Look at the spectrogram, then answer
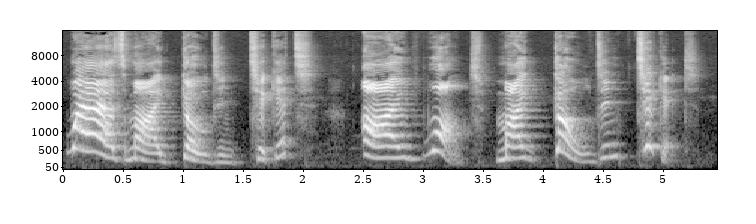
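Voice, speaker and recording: A woman voicing a spoiled little rich girl who shrieks her demands in drawn-out words in a storybook. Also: high voice, big pitch swings, pushed and bright, pitched above the performer's own voice, exaggerated voice. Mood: demanding tantrum.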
